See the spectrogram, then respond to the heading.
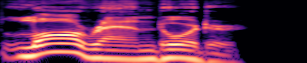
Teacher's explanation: some speakers, especially in certain accents, insert an R to link them. Law and order might sound like law and order. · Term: intrusive R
